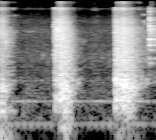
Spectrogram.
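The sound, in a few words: chipping ice with an ice pick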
